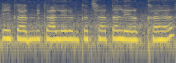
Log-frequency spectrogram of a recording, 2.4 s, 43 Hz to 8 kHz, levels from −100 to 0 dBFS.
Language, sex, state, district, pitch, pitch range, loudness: Hindi, female, Jharkhand, Garhwa, 310 Hz, 300-315 Hz, -12 LUFS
